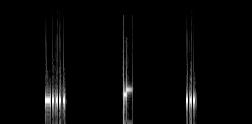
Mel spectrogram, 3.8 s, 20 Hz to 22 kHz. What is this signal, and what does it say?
Morse code, heard as a keyed tone, about 44 wpm, 700 Hz. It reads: 6 S
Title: Single Character (Letter:Number:Punctuation:Prosign) 45wpm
